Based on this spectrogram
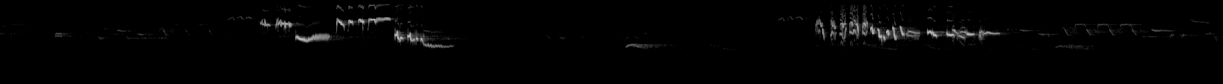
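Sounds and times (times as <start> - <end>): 
European robin singing: 0.0 - 4.7, 7.2 - 12.2.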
